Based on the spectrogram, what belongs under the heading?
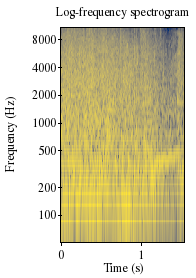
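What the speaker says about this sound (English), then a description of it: "Looks like that giant cannon is aiming at it." A giant cannon in Clash of Clans Builder Base fires with heavy booming blasts, loud and dense over a rumbling battle din, with a voice talking faintly underneath.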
